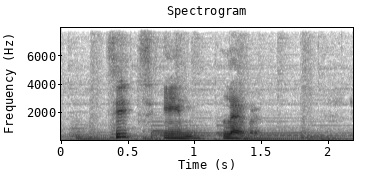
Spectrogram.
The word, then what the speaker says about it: Sitz im Leben: Se pronuncia más o menos como Sitz im Leben, que literalmente significa la situación de vida.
